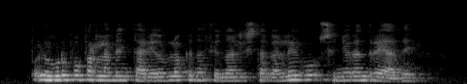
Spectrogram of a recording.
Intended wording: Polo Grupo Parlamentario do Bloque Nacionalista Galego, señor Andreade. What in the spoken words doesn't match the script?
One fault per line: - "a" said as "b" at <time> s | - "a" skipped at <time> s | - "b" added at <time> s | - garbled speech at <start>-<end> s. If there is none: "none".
none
